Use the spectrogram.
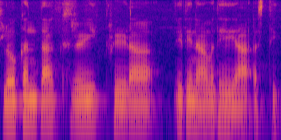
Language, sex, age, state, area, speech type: Sanskrit, male, 18-30, Uttarakhand, urban, spontaneous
